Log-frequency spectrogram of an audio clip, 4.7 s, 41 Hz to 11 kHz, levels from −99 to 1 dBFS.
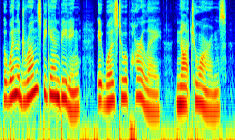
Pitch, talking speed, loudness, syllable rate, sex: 195 Hz, 180 wpm, -15 LUFS, 4.4 syllables/s, female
